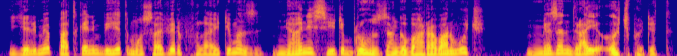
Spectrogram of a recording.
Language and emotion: Kashmiri, surprised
